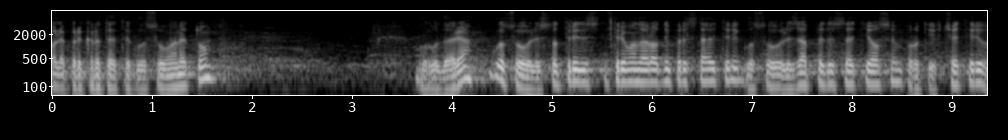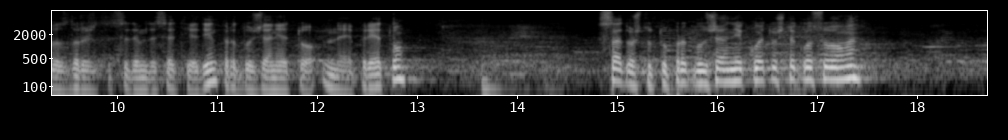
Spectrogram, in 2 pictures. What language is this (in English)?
Bulgarian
